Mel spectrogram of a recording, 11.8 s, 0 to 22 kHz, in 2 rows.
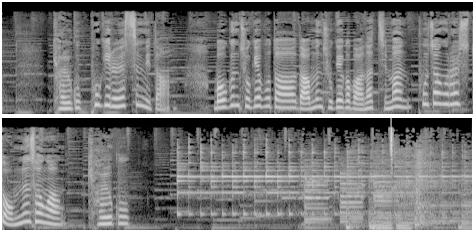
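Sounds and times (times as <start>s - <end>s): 
speech: 0.7s - 7.6s
bell ringing rapidly: 8.1s - 11.7s.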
